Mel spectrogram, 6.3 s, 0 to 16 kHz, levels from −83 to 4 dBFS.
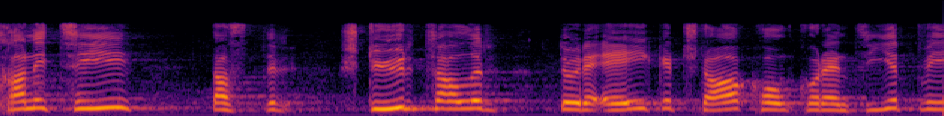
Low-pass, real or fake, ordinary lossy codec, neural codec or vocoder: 7.2 kHz; real; Opus, 64 kbps; none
